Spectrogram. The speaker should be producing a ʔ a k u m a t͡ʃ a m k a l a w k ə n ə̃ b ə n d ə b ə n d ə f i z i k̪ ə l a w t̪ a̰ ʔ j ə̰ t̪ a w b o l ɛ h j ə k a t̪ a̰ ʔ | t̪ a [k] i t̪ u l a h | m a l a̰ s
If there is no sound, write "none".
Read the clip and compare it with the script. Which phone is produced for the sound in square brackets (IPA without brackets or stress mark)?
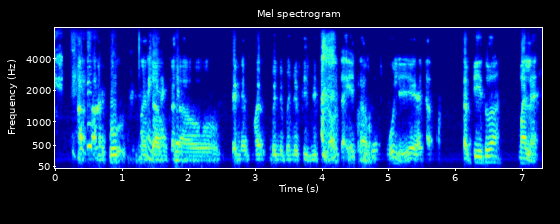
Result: p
